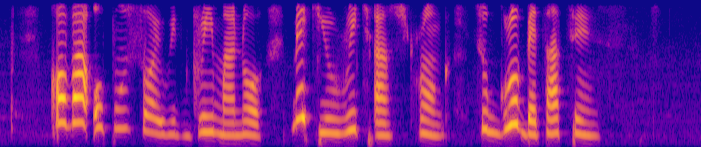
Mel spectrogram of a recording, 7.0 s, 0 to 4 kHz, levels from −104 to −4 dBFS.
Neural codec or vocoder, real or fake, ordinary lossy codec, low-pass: none; real; none; 3.6 kHz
